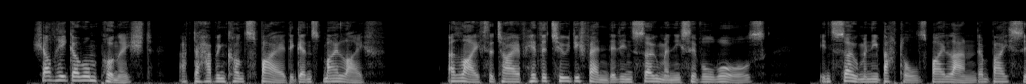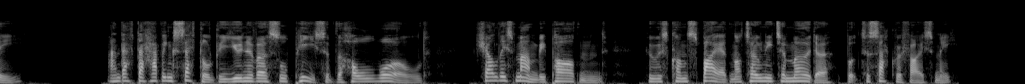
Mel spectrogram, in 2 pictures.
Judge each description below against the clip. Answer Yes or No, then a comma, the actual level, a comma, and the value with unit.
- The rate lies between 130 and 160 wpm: No, average, 170 wpm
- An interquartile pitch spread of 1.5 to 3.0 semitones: No, average, 4.9 semitones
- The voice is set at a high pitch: No, low, 135 Hz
